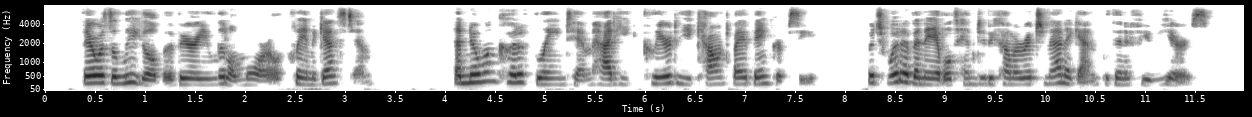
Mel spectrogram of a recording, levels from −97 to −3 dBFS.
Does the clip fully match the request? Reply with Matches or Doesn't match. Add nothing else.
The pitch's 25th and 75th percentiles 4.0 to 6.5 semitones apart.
Matches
